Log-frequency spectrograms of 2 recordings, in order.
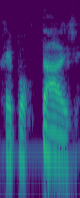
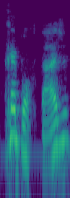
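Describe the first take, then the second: First: "Reportage" drawn out slowly with weight on "tage"; final-syllable stress. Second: "reportage" with the stress early, before "tage"; wrong-syllable stress. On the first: Teacher giving the correct take, stress ending "Reportage". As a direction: stretch the last syllable of "Reportage", falling. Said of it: "On dit". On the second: Teacher showing what not to say, early stress on "reportage". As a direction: punch the start of "reportage". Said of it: "on ne dit pas". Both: Shown as a demonstration.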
